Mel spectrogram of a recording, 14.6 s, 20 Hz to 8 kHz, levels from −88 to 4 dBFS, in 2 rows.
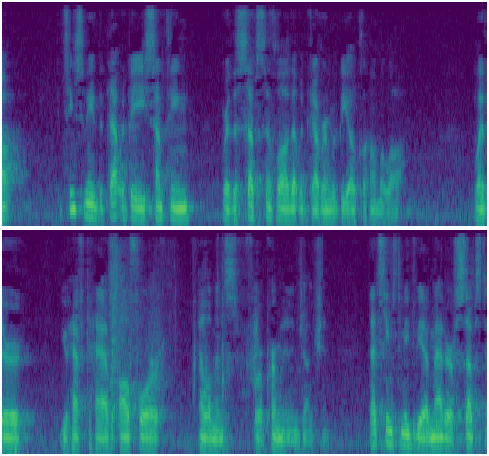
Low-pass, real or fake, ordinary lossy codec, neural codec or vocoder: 7.2 kHz; real; AAC, 32 kbps; none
